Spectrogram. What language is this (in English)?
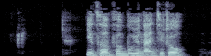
Chinese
